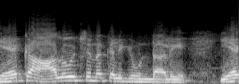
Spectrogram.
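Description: A man speaking Telugu in a lecture, talking steadily and pausing briefly near the end.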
